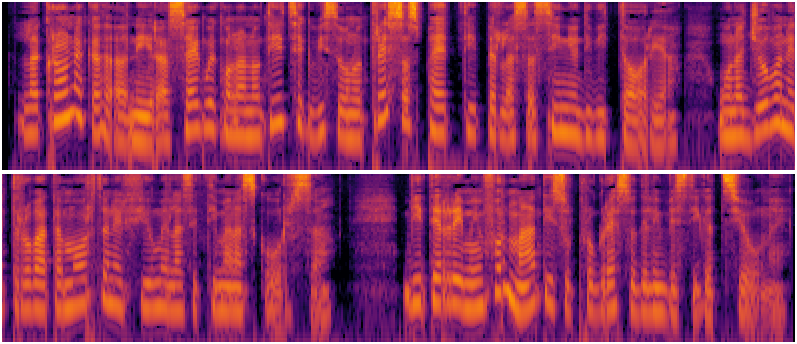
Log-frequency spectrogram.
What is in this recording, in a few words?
News Murder, female news item in Italian; Broadcast, news; on Victoria girl murder. (human voice speaking); VoiceBox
